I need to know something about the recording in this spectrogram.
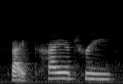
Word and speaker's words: psychiatry: A PS at the beginning of a word is pronounced only with the S sound, so psychiatry or psychology.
